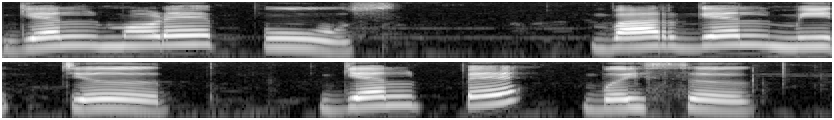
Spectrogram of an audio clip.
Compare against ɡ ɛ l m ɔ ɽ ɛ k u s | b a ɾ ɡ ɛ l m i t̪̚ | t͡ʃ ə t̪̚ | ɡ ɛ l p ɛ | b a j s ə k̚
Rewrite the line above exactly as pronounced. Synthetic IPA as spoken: ɡ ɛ l m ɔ ɽ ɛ p u s | b a ɾ ɡ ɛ l m i t̪̚ | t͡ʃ ə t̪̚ | ɡ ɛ l p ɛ | b ə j s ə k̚

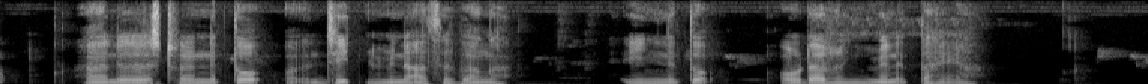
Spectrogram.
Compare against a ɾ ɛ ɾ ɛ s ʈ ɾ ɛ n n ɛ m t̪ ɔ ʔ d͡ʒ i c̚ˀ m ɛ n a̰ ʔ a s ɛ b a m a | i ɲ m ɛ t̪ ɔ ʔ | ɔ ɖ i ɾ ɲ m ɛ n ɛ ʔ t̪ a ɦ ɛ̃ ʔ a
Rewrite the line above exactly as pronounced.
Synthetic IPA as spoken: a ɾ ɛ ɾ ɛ s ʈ ɾ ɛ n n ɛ t̪ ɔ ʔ d͡ʒ i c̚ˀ m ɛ n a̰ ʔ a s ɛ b a ŋ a | i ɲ n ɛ t̪ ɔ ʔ | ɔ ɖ a ɾ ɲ m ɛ n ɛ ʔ t̪ a ɦ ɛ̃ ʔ a

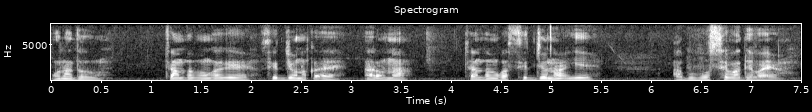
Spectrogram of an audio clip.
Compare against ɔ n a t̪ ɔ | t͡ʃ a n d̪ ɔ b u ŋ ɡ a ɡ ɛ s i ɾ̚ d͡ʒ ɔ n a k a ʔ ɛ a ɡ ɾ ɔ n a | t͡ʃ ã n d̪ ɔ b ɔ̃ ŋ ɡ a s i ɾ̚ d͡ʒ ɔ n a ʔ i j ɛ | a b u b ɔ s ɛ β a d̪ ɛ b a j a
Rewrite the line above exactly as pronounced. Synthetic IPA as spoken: ɔ n a d̪ ɔ | t͡ʃ a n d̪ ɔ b ɔ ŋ ɡ a ɡ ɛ s i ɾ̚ d͡ʒ ɔ n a k a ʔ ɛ a ɾ ɔ n a | t͡ʃ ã n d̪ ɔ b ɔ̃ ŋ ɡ a s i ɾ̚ d͡ʒ ɔ n a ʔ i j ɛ | a b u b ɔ s ɛ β a d̪ ɛ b a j a

